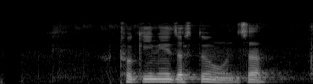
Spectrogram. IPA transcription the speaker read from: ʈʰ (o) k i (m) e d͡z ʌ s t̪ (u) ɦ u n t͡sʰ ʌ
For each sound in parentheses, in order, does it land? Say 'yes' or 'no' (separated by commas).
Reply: yes, no, no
